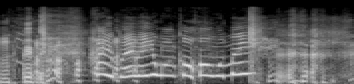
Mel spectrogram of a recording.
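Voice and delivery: put-on voice of an eight-year-old. Joking about a skill whose drawback is a childlike voice: voice of an eight-year-old. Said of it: "you had the voice of, like, an eight-year-old".

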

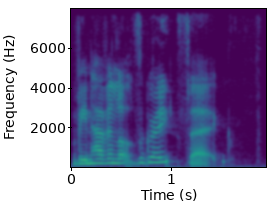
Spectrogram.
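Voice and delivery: plain

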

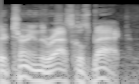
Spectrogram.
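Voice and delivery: usual speaking voice

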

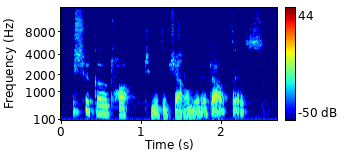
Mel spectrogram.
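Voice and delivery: very low whisper, as low as possible. Pulling a companion aside in a game scene: whispering very low. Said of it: "I just whisper to her as low as I can".

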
